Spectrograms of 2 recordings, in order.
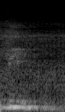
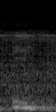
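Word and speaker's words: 이: And then Lee Min Ho, his name is not Lee, right? His name is E.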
